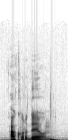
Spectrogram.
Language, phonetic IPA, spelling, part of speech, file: Polish, [ˌakɔrˈdɛɔ̃n], akordeon, noun, Pl-akordeon.ogg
